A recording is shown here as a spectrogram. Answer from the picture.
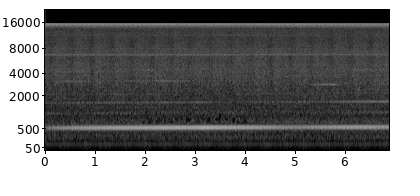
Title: LG washer , new weird noise on spin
